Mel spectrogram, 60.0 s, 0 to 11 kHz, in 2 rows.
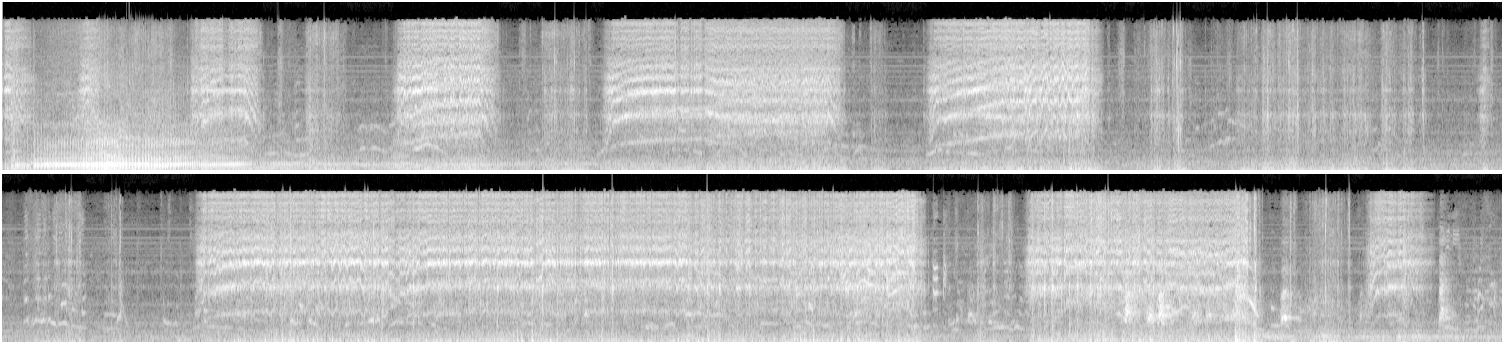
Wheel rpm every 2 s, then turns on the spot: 80, 20, 80, 30, 120, 10, 140, 160, 40, 130, 100, 10, 20, 20, 0, 10, 40, 160, 150, 160, 160, 160, 160, 130, 10, 160, 170, 40, 60, 0.
2-8 16-18 20-22 24-28 30-32 54-56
